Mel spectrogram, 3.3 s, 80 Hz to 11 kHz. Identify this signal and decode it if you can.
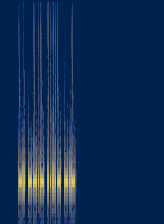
Morse code, heard as a keyed tone, about 53 wpm, 700 Hz. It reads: NQ4K
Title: USA Call Signs - 4 Characters - 50wpm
